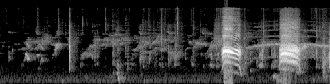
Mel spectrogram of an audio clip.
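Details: Crows competing with wild birds for food give two loud, harsh drawn-out caws near the end, after a stretch of faint chirps and twitters from smaller birds.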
